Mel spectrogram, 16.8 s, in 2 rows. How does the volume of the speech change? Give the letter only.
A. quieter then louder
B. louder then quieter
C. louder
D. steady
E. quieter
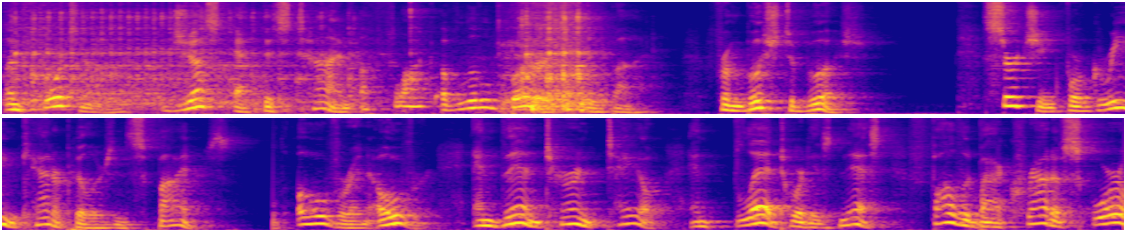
D.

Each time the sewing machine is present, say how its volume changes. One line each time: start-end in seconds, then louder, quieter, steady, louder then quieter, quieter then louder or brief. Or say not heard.
0.0-4.6 quieter then louder.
